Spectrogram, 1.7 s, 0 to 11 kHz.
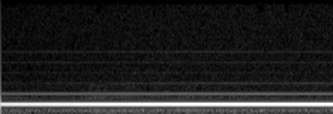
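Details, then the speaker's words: Sanyo DCX 3300KB 4-channel amplifier before repair, first channel (front right): steady, pure 1 kHz tone with no buzz, hiss or gritty edge. Waveform looks clean on the oscilloscope. "Let's start once again with the first channel, which is the front, right? This one looks really clean."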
